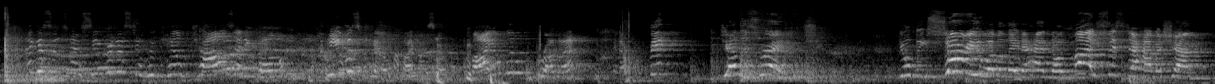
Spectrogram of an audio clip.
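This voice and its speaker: A woman's voice: extremely high pitch, lively intonation, moderate pace, a loud crowd, very noisy. A woman playing a bold, protective sister on stage. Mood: menacing. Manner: loud, declamatory theatrical delivery. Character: bold, protective older sister in a murder mystery. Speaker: student actor. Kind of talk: stage play acting. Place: large hall stage with audience. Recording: echoey hall from far off, loud audience.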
